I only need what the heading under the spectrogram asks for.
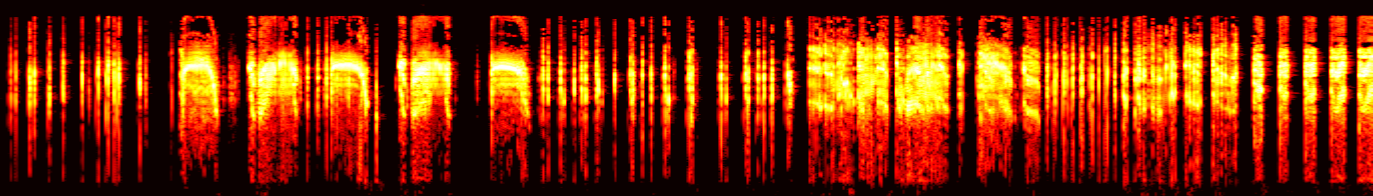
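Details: Edible-nest swiftlet calling for swiftlet houses, Naga Emas lure style: looping high chirps that rise and fall, then a dense stretch of buzzy twittering and quick clicks.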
